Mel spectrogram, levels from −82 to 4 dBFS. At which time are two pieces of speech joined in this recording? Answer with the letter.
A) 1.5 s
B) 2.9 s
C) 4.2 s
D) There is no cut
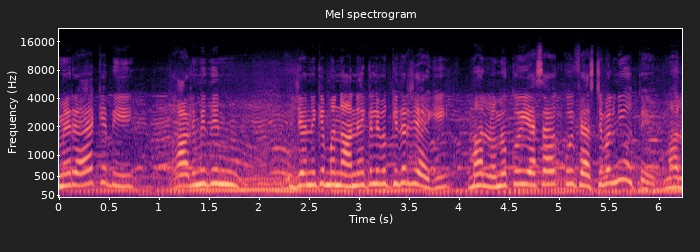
D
